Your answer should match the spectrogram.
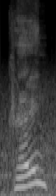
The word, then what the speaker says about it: Crane: store no my name's crane crane crane rhymes with train and brain and S and Grain and rain and plain and the other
